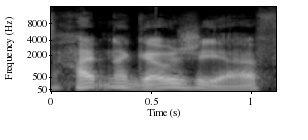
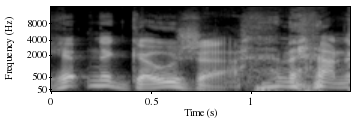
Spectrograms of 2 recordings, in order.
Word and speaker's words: hypnagogia: Now, I might be mispronouncing that for some folks out there. I looked it up, actually, so I think I'm saying it right. It's kind of an odd word, hypnagogia or hypnagogia, referred to as also hypnagogic hallucinations.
